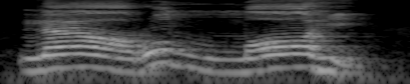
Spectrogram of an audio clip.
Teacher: نار اللہ کے اندر را کے اوپر پیش ہے، اس لیے یہاں پر را کو موٹا پڑھا جائے گا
